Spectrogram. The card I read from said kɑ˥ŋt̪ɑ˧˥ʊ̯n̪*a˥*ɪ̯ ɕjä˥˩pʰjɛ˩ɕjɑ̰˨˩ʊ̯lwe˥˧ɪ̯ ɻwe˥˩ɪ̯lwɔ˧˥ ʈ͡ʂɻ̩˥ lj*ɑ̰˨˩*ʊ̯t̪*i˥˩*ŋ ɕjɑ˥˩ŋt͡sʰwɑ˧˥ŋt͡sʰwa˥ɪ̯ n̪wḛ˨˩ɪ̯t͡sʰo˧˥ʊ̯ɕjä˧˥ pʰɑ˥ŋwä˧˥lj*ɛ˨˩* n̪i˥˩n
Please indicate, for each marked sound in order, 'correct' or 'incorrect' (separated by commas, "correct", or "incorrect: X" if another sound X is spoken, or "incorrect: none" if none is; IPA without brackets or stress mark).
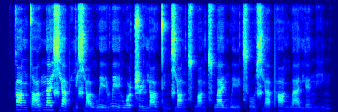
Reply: correct, incorrect: ɑ˥˩, incorrect: ḭ˨˩, incorrect: ɛ˧˥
